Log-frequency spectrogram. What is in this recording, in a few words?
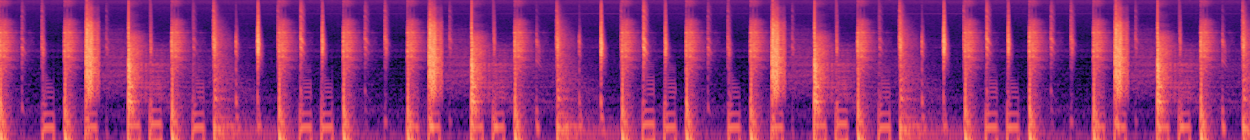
Electronic, Drums & Percussion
